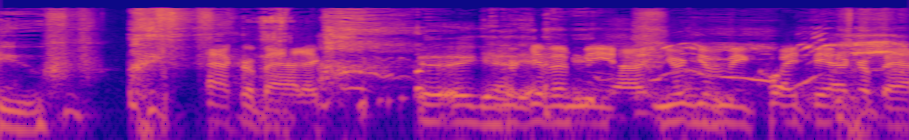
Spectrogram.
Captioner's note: laughing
